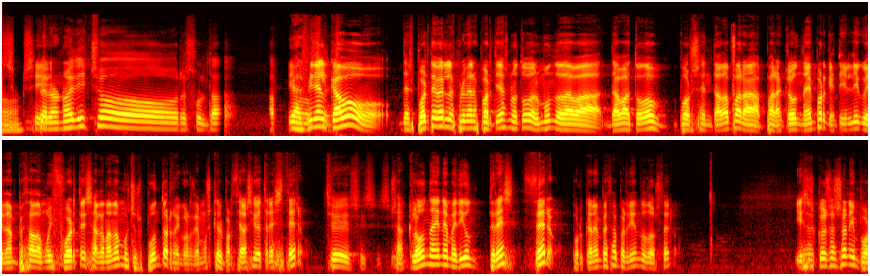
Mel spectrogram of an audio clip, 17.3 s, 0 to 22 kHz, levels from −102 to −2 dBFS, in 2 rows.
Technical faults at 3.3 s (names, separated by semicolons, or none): jitter buffer speed-up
